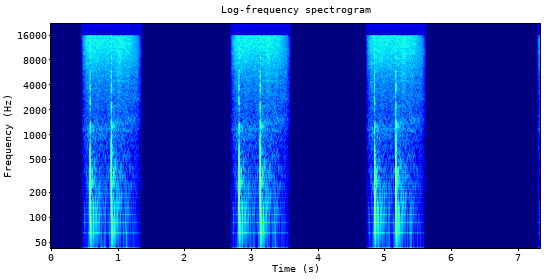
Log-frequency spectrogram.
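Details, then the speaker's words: Percussion of a patient's back with arms folded in a respiratory examination demonstration: paired taps give a short, flat, dull note, pointing to consolidation or lung collapse. "james i'm now going to tap on your back if you could just fold your arms for me"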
